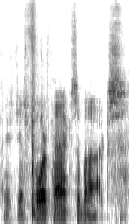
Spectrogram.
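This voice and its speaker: Slow, low-voiced man opening card packs. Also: background noise. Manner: slow, unhurried, matter-of-fact listing. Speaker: card breaker host. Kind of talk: casual pack-opening commentary.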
